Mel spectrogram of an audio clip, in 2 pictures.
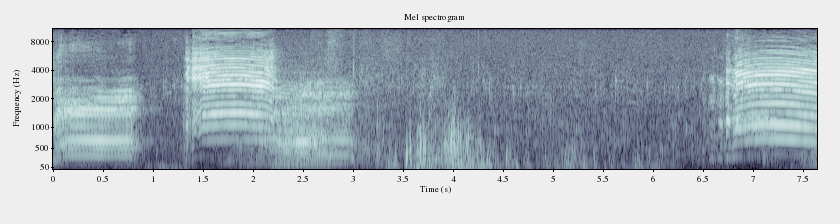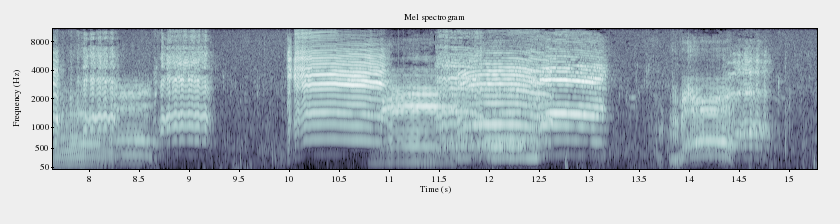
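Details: Goats herding and grazing among other farm animals in open fields; repeated loud, quavering bleats in groups of overlapping calls, with a brief burst of rustling noise between them.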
